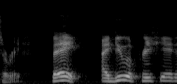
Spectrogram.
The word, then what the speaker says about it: Arif: was growing up so the way I pronounce my name is Arif if you see somebody else with the spelling of my name probably pronounce it a little bit differently but for me it's a reef but hey I do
